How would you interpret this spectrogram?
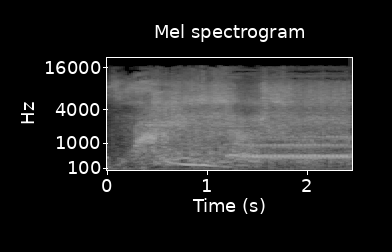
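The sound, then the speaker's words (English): A loud engine roar rises suddenly as an airplane buzzes low over an airfield and its building, its droning pitch sliding downward, then settling into a steady buzzing whine with a faint pulsing flutter as it turns. “What a crazy jockey is buzzing the field like that! Is that an Army plane, Charlie?”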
